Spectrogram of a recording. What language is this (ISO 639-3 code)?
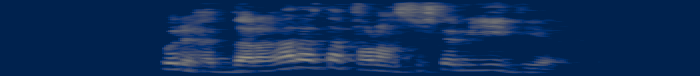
kab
